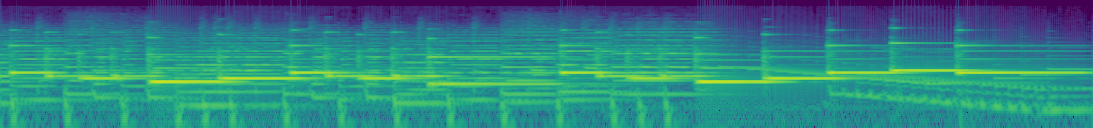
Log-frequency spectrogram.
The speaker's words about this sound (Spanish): Me limité a una escala pentáfona en un tema muy breve que suena así.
